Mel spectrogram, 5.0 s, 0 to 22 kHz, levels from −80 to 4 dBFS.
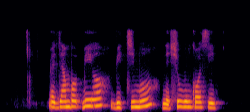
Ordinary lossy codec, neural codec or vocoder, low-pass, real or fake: Opus, 24 kbps; codec, 24 kHz, 0.9 kbps, DualCodec; 7.2 kHz; fake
